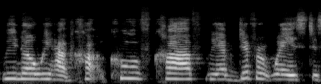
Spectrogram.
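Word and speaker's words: כ: kaf is pronounced like challah bread. Challah bread. Yeah, kaf.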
